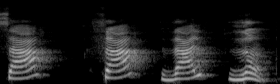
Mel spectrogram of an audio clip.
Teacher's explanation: زبان کی نوک اور سامنے کے اوپر والے دونوں دانتوں کی کنارے سے ادا ہوتے ہیں. زبان کی نوک مخرج وہی ہے قریب قریب, لیکن جب ہم تا تو دال ادا کر رہے تھے تو دونوں دانتوں کی جڑ میں لگ رہا تھا, ٹھیک ہے, زبان.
